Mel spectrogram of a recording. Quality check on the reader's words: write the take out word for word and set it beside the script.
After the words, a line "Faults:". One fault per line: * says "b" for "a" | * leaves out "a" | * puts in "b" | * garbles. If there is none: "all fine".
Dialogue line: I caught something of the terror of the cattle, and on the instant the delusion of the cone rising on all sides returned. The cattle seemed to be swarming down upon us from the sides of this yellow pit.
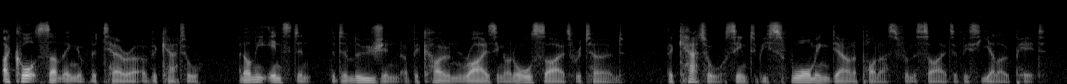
I caught something of the terror of the cattle, and on the instant the delusion of the cone rising on all sides returned. The cattle seemed to be swarming down upon us from the sides of this yellow pit.
Faults:
all fine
